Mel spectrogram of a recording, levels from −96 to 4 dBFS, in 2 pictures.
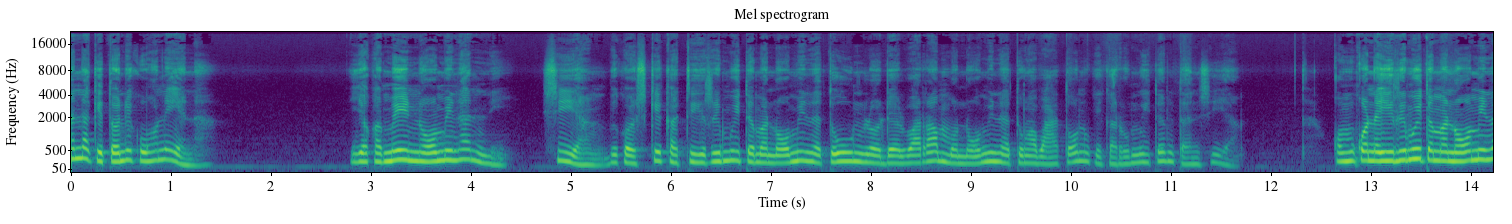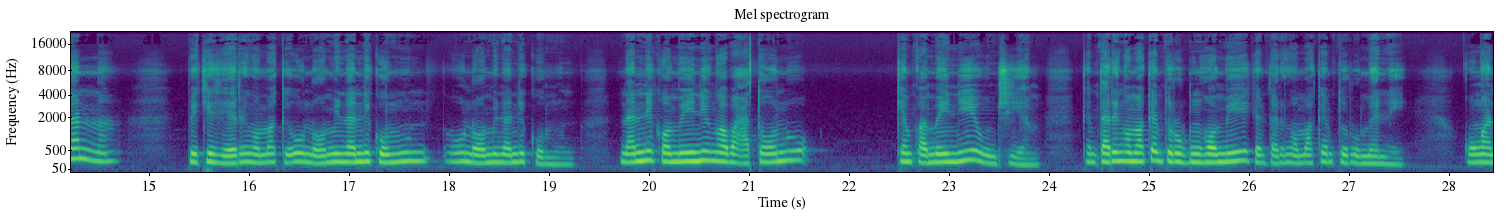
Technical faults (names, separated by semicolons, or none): none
